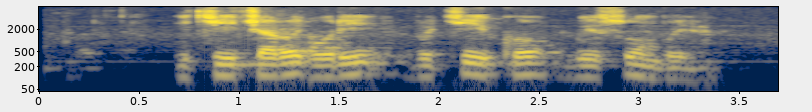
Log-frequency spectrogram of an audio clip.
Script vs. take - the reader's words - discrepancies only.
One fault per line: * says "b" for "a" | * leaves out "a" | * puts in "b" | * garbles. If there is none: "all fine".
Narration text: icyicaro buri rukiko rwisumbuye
all fine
